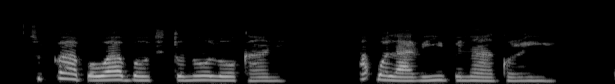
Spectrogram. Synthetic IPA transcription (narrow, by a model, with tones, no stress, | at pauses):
tu˦pɔ˦a˨pɔ˨wa˦bɔ˨˦tu̥˨to˦no˦lo˦ka˨a˦ɲɪ˦ | a˦k͡pɔ˨la˨ɾi˨i˦ke˨na˦a˨kʊ˨ɾi˦ɦe˨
